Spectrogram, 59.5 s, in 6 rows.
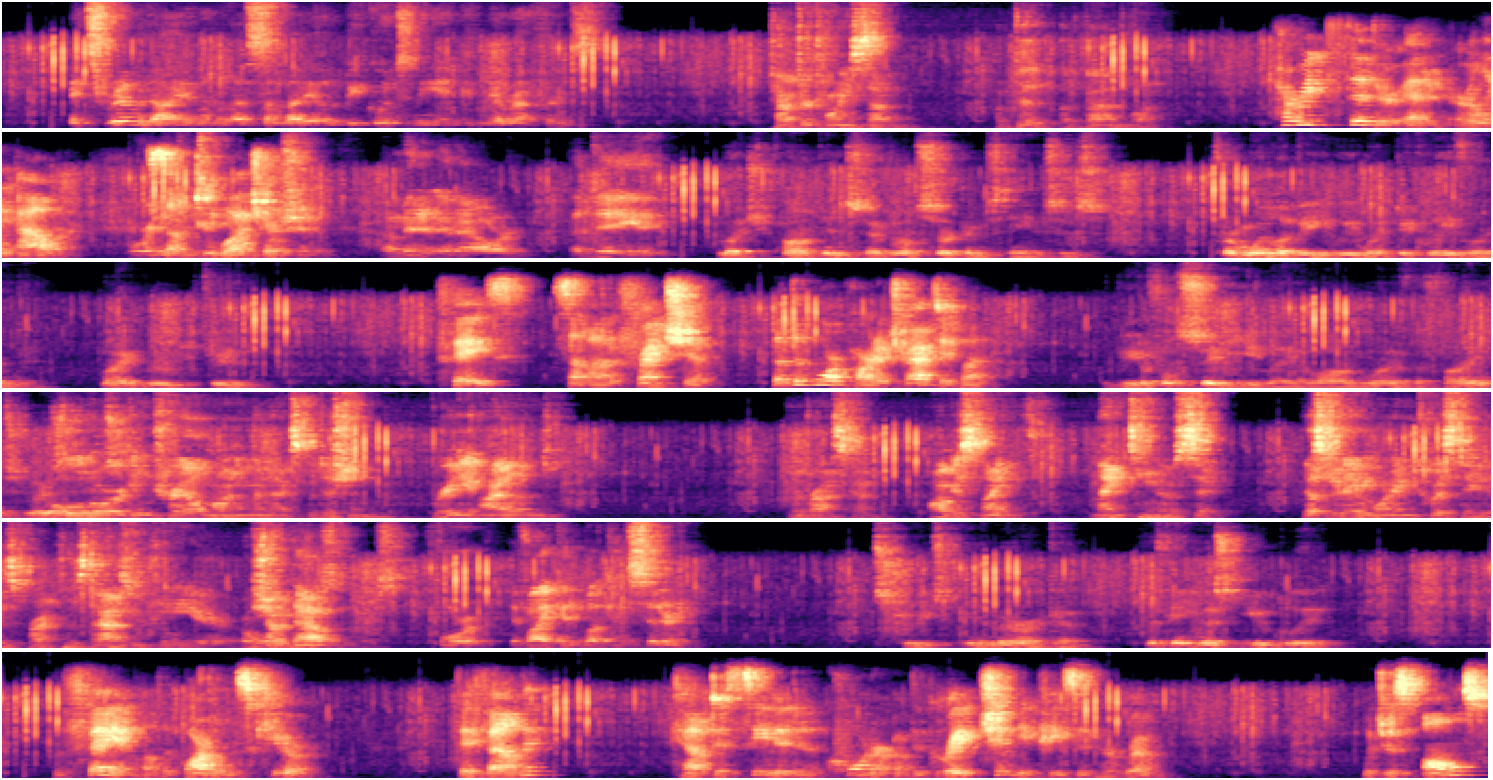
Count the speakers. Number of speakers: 5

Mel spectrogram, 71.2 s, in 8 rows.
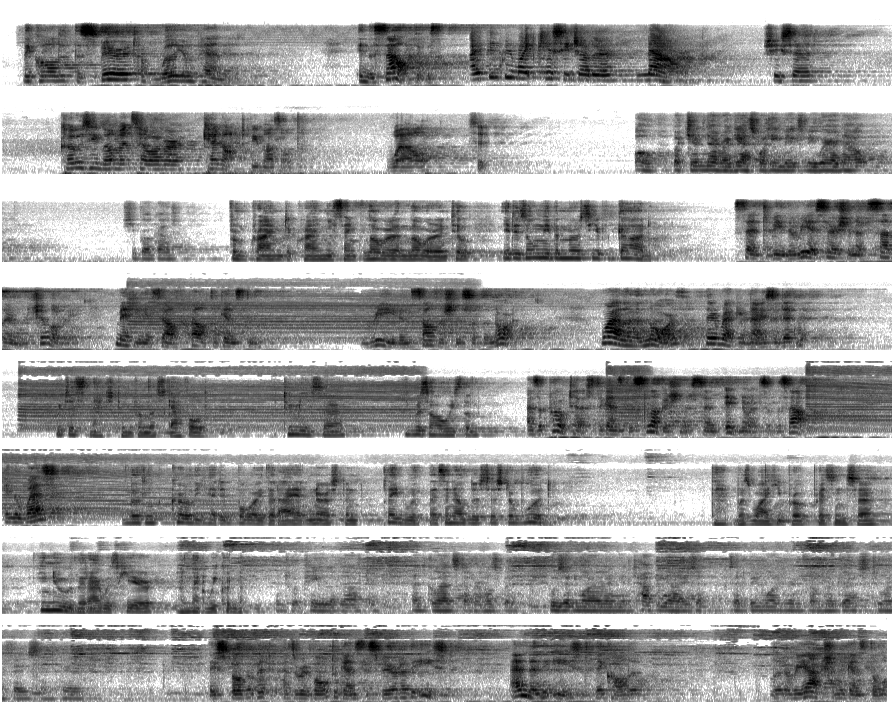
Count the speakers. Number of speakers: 5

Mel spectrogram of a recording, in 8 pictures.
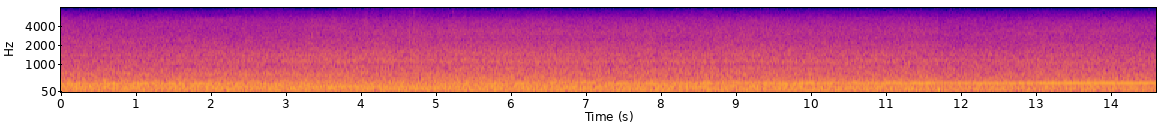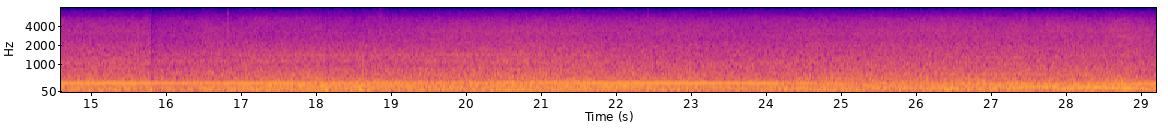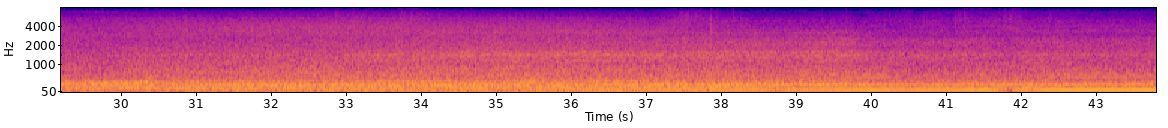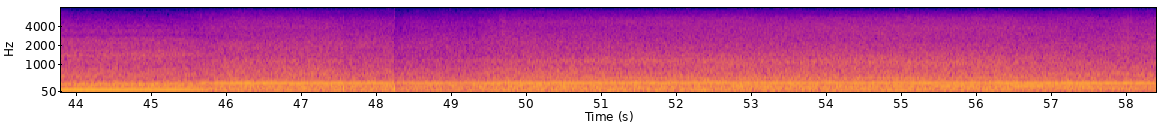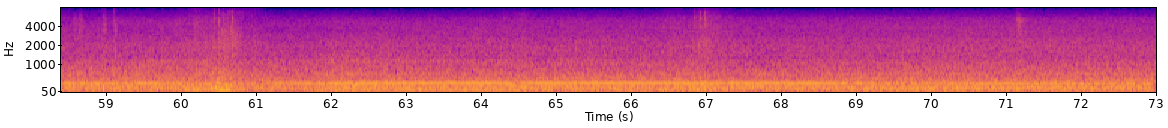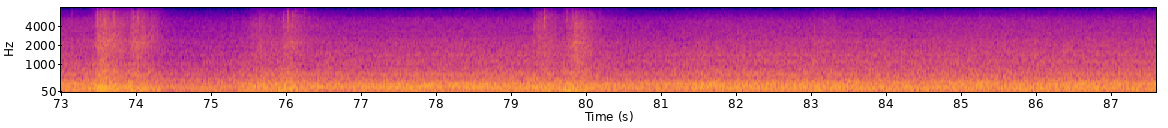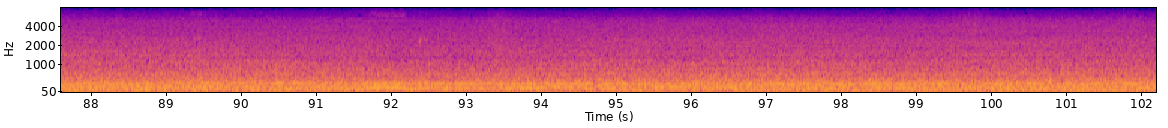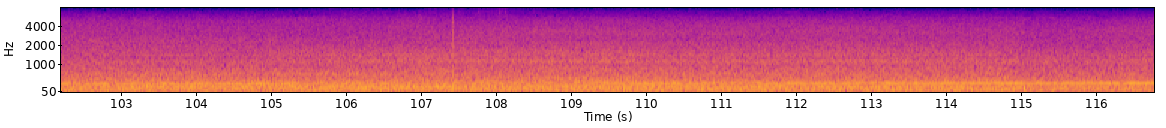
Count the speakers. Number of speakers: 0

